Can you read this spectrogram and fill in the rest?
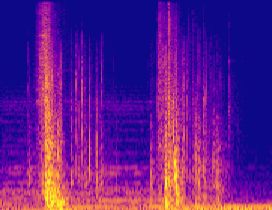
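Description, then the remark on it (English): Two solid hammer blows land on wooden floor planks about a second apart, each a sharp woody thunk with a brief cracking ring, followed by a low steady background hum. “What a nifty little hammer.”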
